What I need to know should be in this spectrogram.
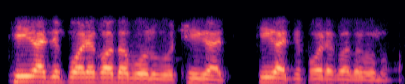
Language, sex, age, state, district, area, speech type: Bengali, male, 30-45, West Bengal, Darjeeling, rural, conversation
